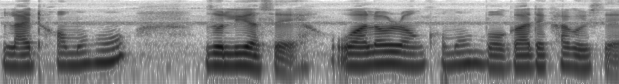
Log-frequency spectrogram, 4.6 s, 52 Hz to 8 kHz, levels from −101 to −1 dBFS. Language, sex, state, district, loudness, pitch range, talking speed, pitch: Assamese, male, Assam, Sonitpur, -19 LUFS, 150-175 Hz, 130 wpm, 160 Hz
